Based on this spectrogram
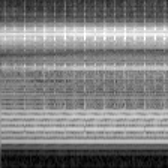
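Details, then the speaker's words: Tracer amplifier probe held to a switching power supply: a harsh, steady buzzing tone with a fast pulse from ripple radiating off it. A similar switching supply measured for comparison was much quieter. "it's another switching power supply it doesn't Ripple like the other guy"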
